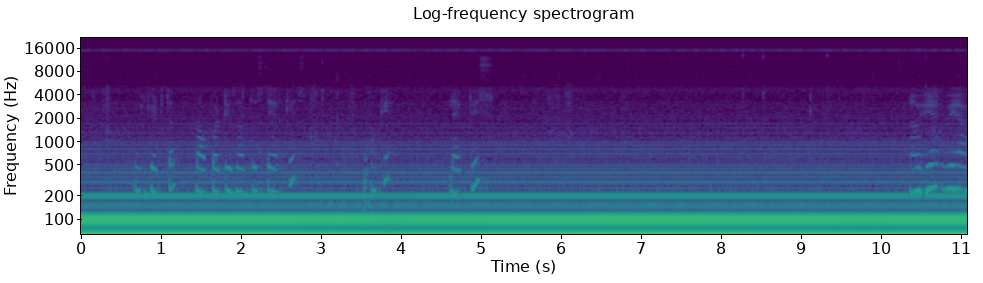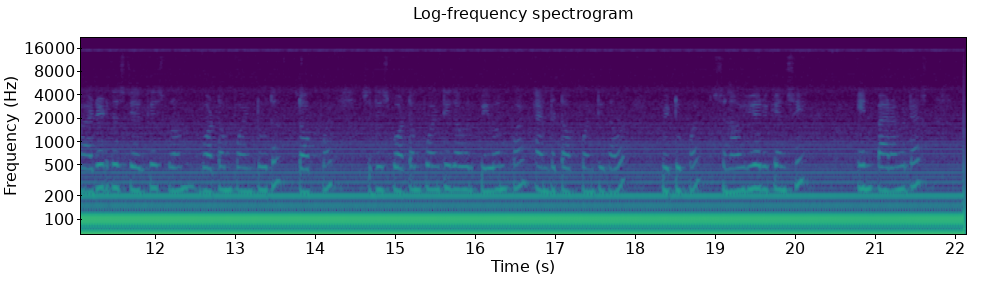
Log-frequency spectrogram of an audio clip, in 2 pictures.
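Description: Steady electrical mains hum with a stack of low overtones, loud and unchanging throughout.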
